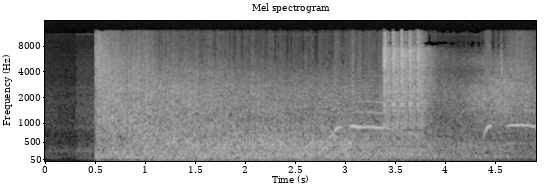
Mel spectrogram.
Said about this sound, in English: The Humvees are attacked with rocket-propelled grenades and gunfire. Militants scream, "God is greater," as they fire their weapons.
